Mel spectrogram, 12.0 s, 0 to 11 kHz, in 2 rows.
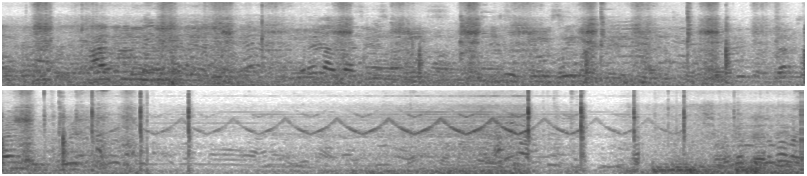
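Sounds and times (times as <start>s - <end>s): warbling siren-like tone: 6.9s - 11.4s.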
